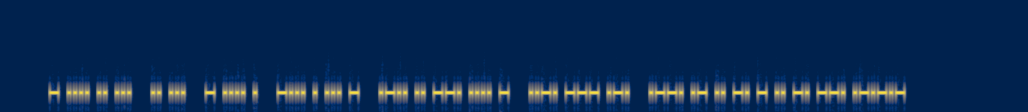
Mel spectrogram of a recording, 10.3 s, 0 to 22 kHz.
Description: Morse code, heard as a keyed tone, about 40 wpm, 700 Hz. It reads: THIS IS THE BEST LIGHT FOR PAINTING.
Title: Sentences from Top 1000 Words - Review Part 6 - 40wpm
